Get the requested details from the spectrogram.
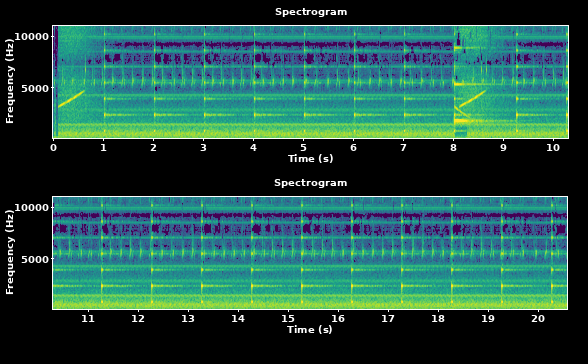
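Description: A computer beeps softly once every second.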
